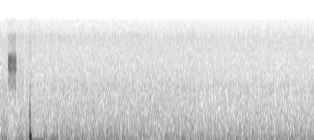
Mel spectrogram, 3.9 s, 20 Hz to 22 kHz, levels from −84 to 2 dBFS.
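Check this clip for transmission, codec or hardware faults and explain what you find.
One fault appears in this speech clip. At 2.76 s there is audio missing between chunks: the recorder likely lost about 20 ms while changing processing blocks, and the spliced edges produce a brief skip.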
